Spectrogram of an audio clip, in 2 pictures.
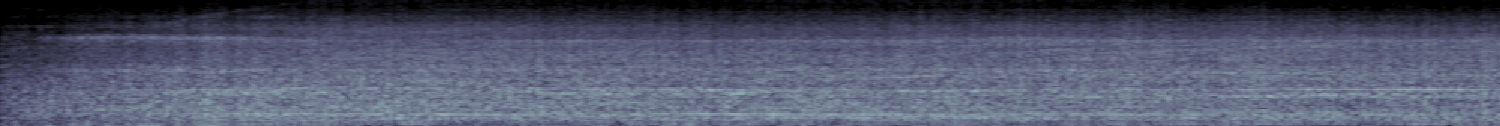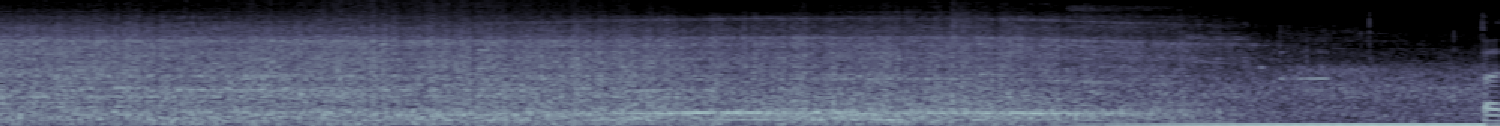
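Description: Northern Rail multiple-unit train running past along the platform close by: a loud, steady rumble of wheels on rail with a faint whine above it.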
